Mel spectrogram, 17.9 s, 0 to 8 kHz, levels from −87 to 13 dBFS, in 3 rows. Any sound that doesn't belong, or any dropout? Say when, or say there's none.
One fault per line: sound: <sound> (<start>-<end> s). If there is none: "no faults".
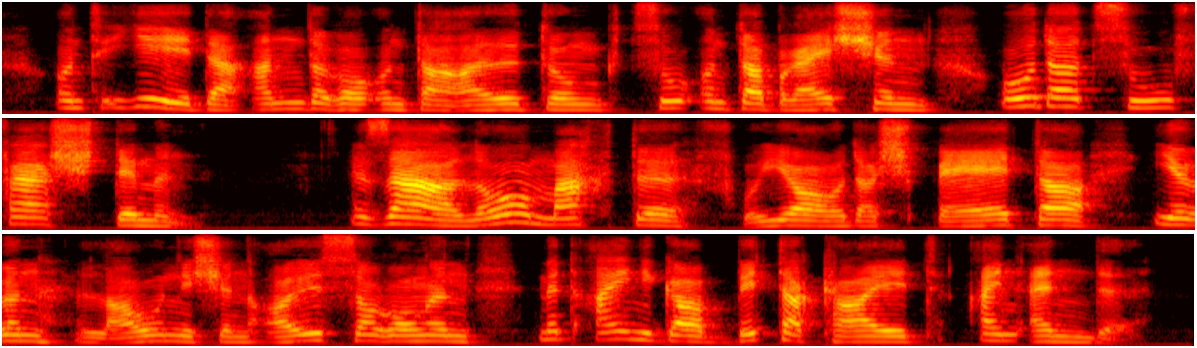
no faults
